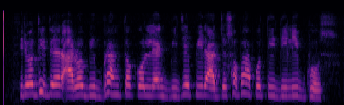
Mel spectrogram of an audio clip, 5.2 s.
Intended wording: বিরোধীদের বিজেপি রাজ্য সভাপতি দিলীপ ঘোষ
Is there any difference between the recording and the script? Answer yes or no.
yes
